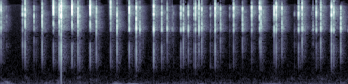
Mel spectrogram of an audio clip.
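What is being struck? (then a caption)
Lacquered lipstick tube. Long fingernails tap and scratch a small, glossy red lacquered lipstick tube held in both hands. The result is a quiet, rapid run of short, bright clicks and scratchy ticks, almost all high-pitched with very little low end and no ring after each hit.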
